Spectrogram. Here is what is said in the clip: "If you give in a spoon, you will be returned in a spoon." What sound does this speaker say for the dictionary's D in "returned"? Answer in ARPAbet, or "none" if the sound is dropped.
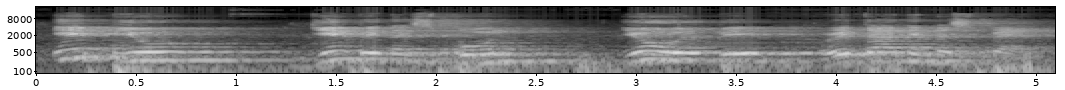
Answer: none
